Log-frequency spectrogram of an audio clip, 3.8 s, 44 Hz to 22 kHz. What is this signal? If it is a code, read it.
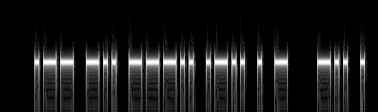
Morse code, heard as a keyed tone, about 28 wpm, 700 Hz. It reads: WD8LET DE
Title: USA Callsign DE Callsign 28wpm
